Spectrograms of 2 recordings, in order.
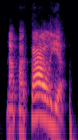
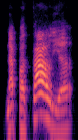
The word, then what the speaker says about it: Napatalia: And in the ancient, Na, Pa, Napatal, Ya. Napatalia. The Na, the Pa, the Tha, the La, and the Ya. Napatalia, my wrestling.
